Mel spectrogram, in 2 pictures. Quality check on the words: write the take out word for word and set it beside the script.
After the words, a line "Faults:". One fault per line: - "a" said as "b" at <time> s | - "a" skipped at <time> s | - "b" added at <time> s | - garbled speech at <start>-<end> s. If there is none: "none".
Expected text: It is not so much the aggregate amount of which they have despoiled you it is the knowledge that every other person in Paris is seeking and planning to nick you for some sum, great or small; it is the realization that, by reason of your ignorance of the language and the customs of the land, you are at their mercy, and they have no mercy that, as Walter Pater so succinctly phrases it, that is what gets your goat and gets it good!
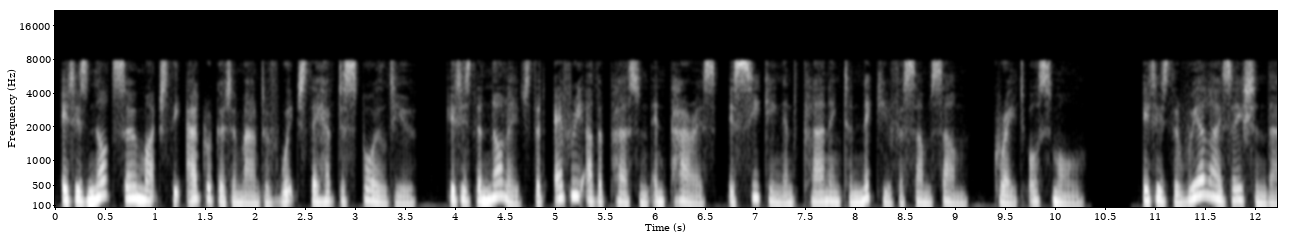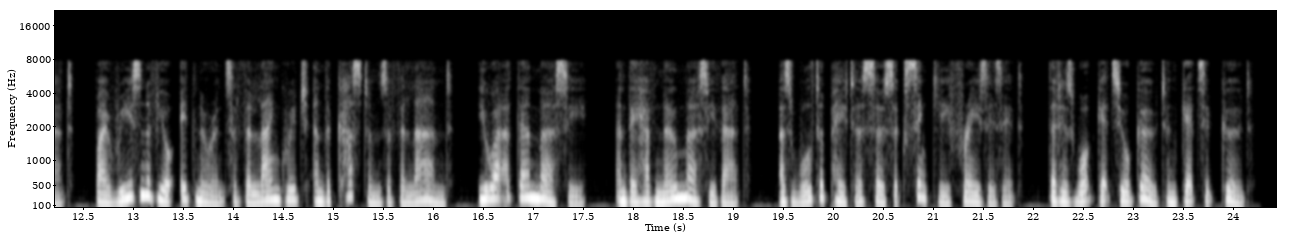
It is not so much the aggregate amount of which they have despoiled you it is the knowledge that every other person in Paris is seeking and planning to nick you for some sum, great or small; it is the realization that, by reason of your ignorance of the language and the customs of the land, you are at their mercy, and they have no mercy that, as Walter Pater so succinctly phrases it, that is what gets your goat and gets it good!
Faults:
none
